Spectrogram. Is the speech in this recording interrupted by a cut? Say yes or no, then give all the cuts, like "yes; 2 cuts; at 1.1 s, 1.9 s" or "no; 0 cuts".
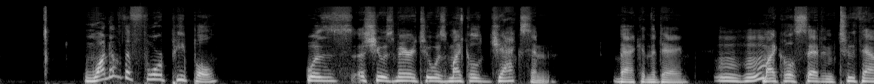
no; 0 cuts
